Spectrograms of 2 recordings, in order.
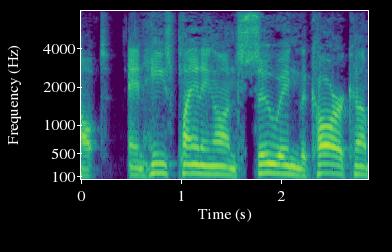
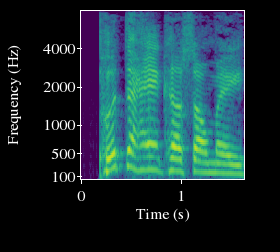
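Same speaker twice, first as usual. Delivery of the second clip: put-on scream, higher; 6 semitones higher than usual. Retelling a hammered man screaming at the police to arrest him: imitating someone screaming. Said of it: "starts screaming at them".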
